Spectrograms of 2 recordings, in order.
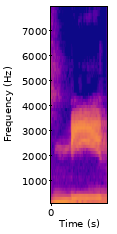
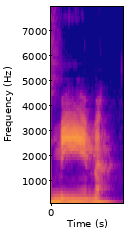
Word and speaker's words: meme: it's like kidnappers returning let me interject for anyone who doesn't know T pronounces meme is mem so if you're like what's a meme he means meme continue what I mean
